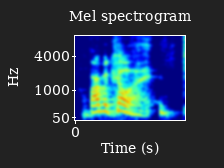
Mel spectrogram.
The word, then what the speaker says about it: barbacoa: How do you pronounce that meat that he put there? Barbacoa? – Barbacoa. Don't you guys have Chipotle? – Yeah, but I've never gotten the barbacoa.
